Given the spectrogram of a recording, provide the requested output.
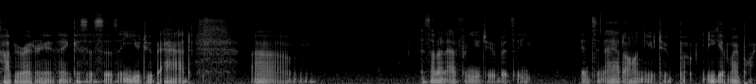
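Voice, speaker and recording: A man speaks at a fairly quick pace with a very deep, low pitch and vocal fry. His pitch swings very widely. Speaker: YouTuber reacting to videos. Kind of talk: casual reaction commentary. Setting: home recording, empty room. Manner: quiet, talking softly; halting, many fillers. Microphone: echo in the room.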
